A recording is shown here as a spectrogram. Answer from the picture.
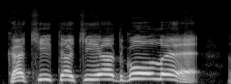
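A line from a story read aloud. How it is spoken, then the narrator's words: Yelling. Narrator (Russian): вопил Сашок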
